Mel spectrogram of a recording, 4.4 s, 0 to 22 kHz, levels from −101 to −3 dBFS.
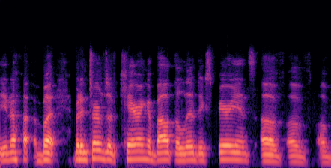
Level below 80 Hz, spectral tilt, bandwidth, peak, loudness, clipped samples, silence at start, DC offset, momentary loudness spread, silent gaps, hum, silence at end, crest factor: -74 dBFS; -8 dB/octave; 7.4 kHz; -10 dBFS; -29 LUFS; under 0.1%; 0 s; under 0.1%; 8 LU; none; none; 0 s; 18 dB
